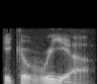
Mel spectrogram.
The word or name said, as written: Jicarilla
